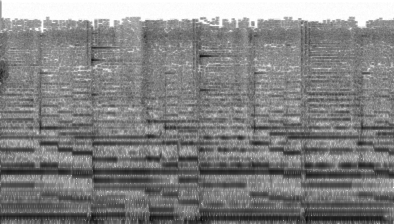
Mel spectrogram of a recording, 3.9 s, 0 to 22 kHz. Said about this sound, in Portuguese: Som para a bruxa dos 71. Tema do Chaves aí, ó. Tema do Chaves.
